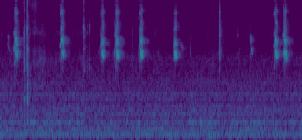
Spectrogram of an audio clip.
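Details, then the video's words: Myna chicks being fed give short, high, scratchy chirps, about nine in four seconds at an uneven pace, with faint clicks in the background. "Feeding Myna Babies"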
